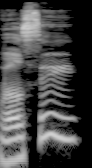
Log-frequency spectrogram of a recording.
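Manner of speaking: high, far-off taunt; smug teasing voice. Pretend. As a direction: sing it smugly, way up high. Teasing after winning debate.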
